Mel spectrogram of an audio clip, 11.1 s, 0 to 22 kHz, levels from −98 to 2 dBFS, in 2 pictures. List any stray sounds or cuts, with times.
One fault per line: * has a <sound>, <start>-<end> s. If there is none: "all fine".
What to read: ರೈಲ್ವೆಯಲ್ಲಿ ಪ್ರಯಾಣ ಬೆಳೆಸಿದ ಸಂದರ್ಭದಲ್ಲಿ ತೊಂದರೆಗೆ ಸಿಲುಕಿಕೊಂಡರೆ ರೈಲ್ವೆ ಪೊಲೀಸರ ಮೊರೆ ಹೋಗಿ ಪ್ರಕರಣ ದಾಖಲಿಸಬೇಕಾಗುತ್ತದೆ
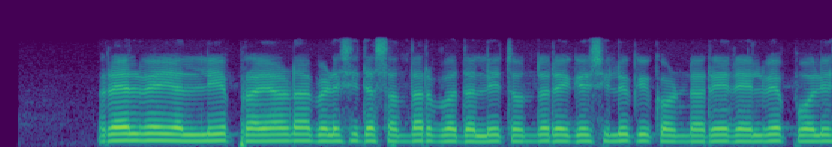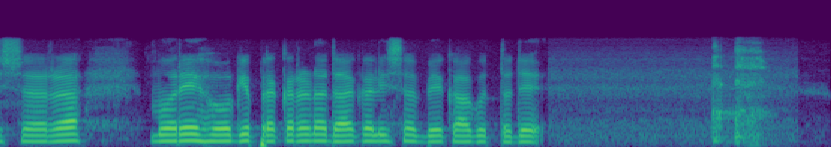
* has a throat clearing, 10.3-10.8 s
